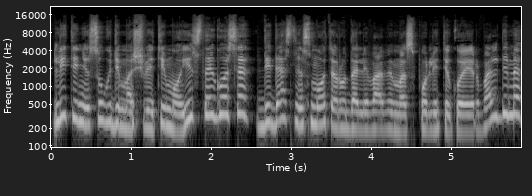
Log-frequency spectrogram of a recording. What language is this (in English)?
Lithuanian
